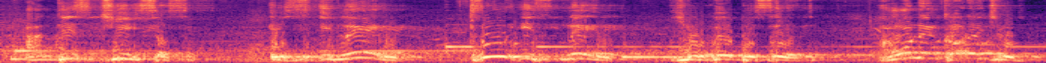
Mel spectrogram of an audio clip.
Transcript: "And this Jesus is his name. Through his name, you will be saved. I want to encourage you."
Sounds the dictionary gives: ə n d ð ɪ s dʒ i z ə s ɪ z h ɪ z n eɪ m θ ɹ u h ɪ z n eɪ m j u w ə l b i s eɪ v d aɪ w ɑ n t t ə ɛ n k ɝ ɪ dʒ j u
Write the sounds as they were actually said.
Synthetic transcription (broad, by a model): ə n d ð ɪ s dʒ i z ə s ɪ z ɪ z n eɪ m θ ɹ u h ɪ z n eɪ m j u w ə l b i s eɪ d aɪ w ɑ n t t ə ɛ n k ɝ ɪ dʒ j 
